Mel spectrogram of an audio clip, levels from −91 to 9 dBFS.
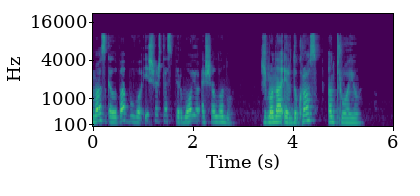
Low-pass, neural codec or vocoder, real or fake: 9.9 kHz; none; real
